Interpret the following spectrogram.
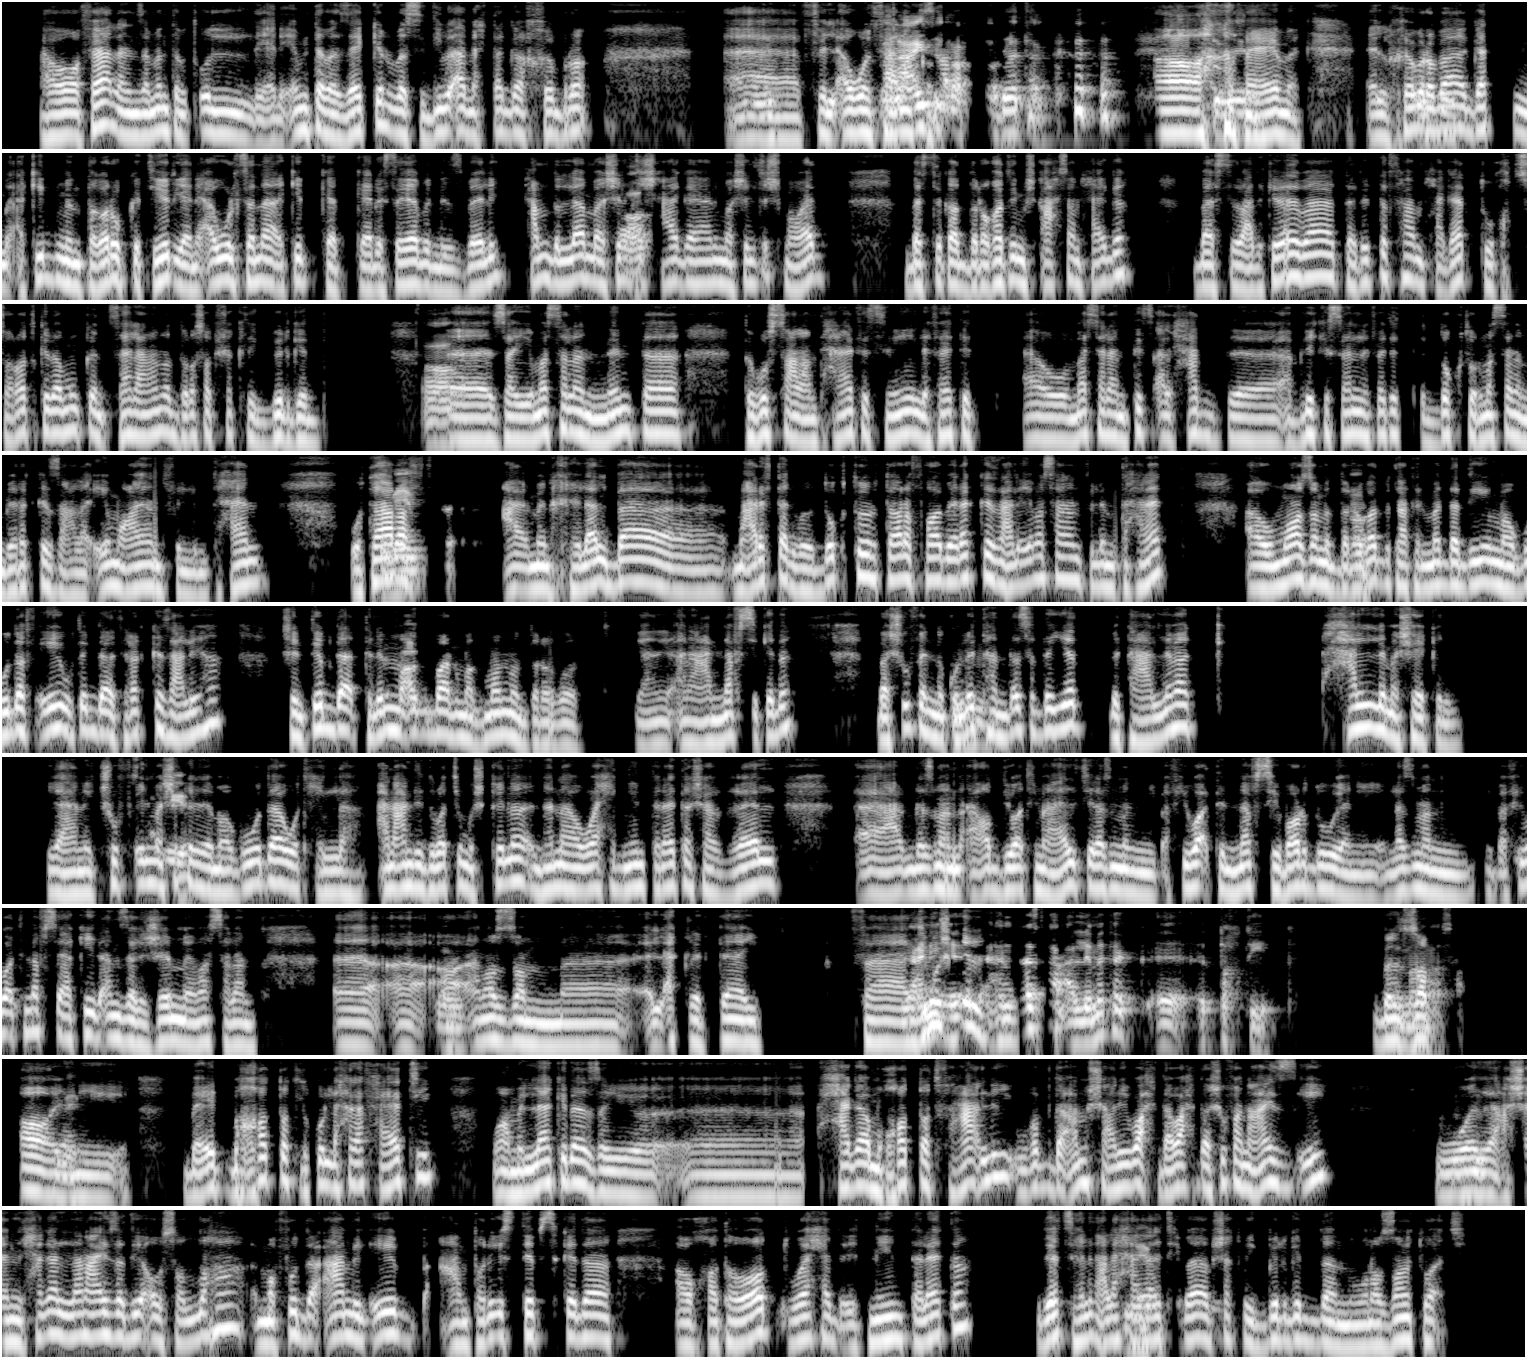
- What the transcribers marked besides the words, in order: chuckle; other background noise; tapping; in English: "الgym"; in English: "steps"
- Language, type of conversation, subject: Arabic, podcast, إزاي بتوازن بين الشغل والوقت مع العيلة؟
